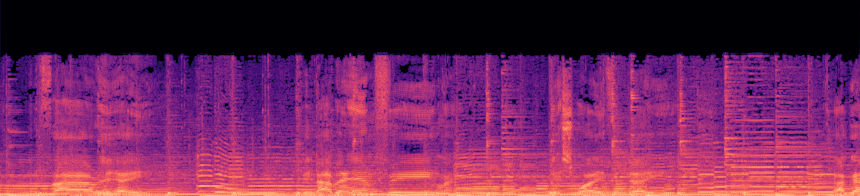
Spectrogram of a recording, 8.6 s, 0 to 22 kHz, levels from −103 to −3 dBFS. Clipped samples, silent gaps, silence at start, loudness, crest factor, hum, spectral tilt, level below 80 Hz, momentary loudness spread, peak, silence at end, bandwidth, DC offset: under 0.1%; none; 0 s; -19 LUFS; 12 dB; none; -5.5 dB/octave; -28 dBFS; 3 LU; -8 dBFS; 0 s; 16 kHz; under 0.1%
